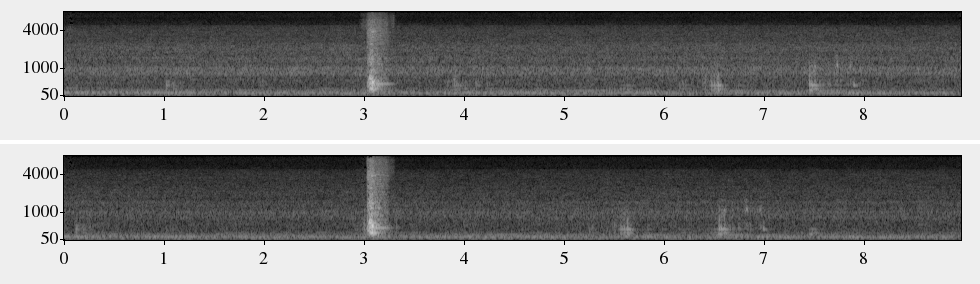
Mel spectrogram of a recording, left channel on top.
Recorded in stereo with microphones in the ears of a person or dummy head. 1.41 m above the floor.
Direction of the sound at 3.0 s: 25° right (ahead or behind).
